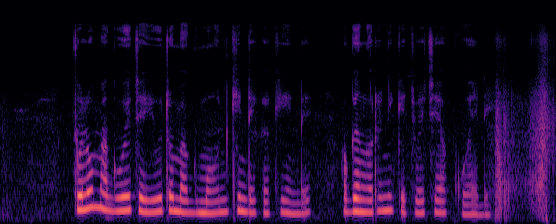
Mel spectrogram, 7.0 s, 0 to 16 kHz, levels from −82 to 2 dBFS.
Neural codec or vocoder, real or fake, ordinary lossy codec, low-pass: none; real; none; 10.8 kHz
